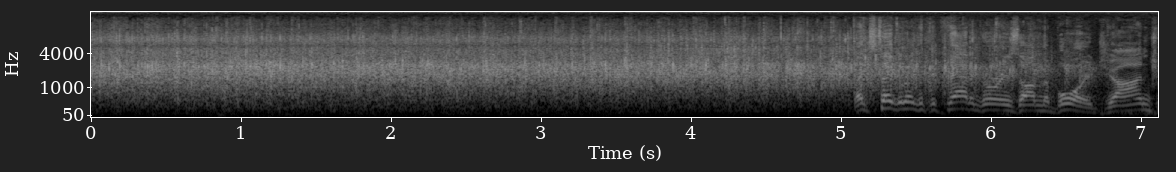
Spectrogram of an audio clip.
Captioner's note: audience applauding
